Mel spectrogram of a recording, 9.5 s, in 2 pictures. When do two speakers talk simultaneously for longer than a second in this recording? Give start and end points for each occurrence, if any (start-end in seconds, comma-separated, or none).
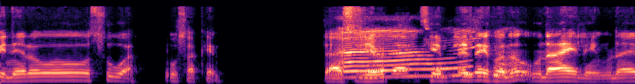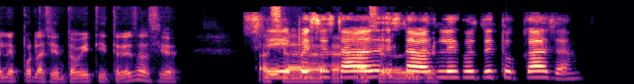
2.5-4.0, 6.7-8.1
